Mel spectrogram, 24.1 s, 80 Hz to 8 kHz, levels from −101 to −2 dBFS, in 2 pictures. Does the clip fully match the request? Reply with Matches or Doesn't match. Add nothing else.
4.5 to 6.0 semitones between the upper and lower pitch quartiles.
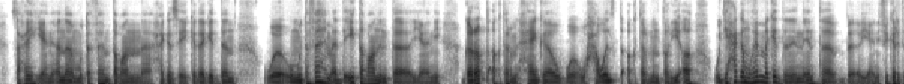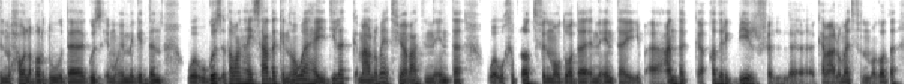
Doesn't match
